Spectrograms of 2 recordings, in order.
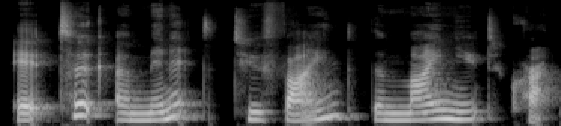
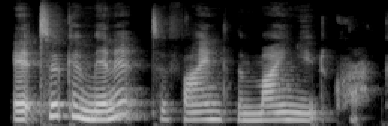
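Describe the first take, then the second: First: The sentence is spoken slowly. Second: The sentence is spoken very quickly. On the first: "I'll slow down" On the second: "I'm going to say the sentence really quickly"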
